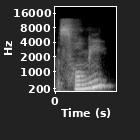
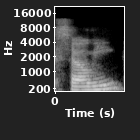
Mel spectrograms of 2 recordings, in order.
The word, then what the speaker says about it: Sohmi: name actually so yeah in Korean it would be pronounced more like somi um so me as opposed to like Sobe um but uh it's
